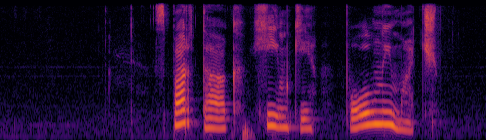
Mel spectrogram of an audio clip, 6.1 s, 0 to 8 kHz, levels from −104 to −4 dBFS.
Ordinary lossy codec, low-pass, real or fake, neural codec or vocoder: AAC, 48 kbps; 7.2 kHz; real; none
